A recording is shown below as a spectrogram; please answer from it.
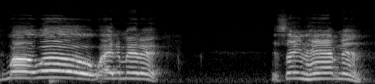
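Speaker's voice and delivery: put-on older sibling breaking up a fight, commanding shout; stepping in loudly. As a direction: shout them down to halt the fight.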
